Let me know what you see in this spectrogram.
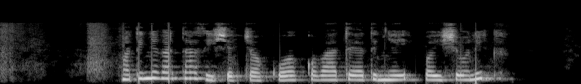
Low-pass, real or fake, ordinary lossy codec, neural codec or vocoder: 7.2 kHz; real; MP3, 32 kbps; none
